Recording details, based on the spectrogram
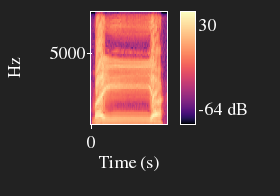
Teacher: Sambil ditahan suara gunnahnya.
